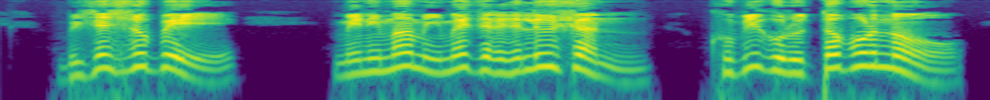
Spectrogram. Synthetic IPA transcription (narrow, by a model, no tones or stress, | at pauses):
biʃeʃɾupe | minimamimed͡ʑɾezoljuʃən | kʰubiɡuɾut̪ːɔpuɾno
